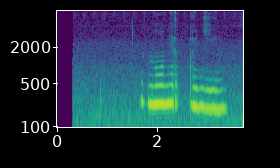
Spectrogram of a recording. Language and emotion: Russian, sad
